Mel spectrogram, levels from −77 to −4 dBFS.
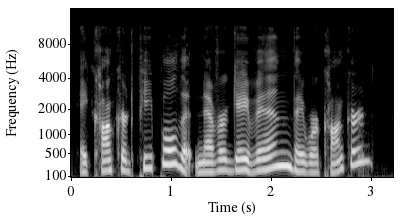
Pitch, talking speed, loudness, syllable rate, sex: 205 Hz, 185 wpm, -18 LUFS, 6.1 syllables/s, female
